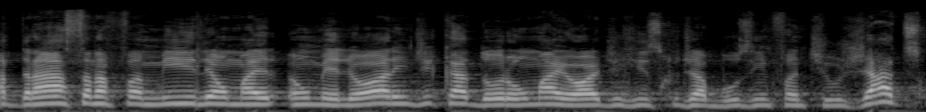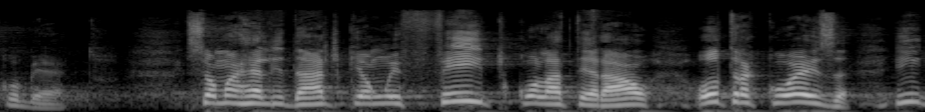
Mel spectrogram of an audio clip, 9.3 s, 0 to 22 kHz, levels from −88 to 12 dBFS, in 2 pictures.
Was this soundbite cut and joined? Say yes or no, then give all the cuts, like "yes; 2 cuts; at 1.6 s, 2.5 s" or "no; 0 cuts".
yes; 1 cut; at 5.5 s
